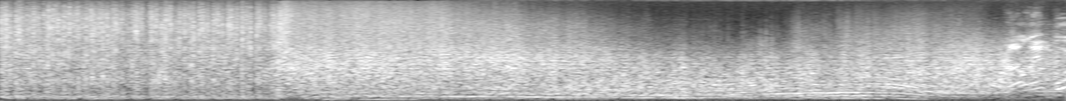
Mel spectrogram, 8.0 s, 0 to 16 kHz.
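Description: Two Top Fuel dragsters' supercharged nitromethane V8 engines at full throttle, launching side by side and running the quarter mile: a loud, crackling din. After about four seconds, as the cars reach the finish, the sound dulls and lower engine tones remain.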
